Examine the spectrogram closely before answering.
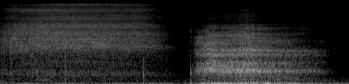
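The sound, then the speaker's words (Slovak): A deep breath in and out: two long, hissing breath sounds, the first steady and the second a little louder and rougher, with no speech. “Odporúčam najskôr hlboký nádych a výdych, asi takto.”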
